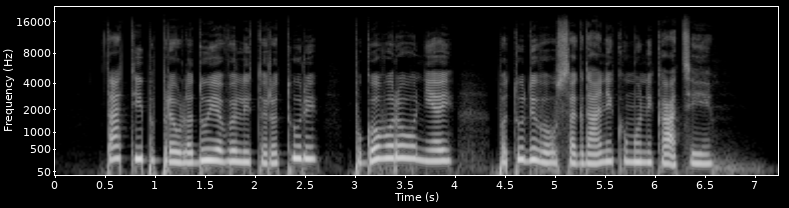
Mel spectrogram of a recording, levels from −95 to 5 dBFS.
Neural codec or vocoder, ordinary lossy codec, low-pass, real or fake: none; none; 19.8 kHz; real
